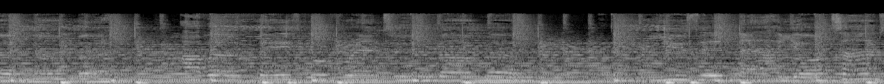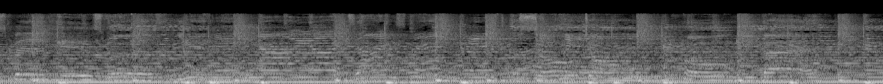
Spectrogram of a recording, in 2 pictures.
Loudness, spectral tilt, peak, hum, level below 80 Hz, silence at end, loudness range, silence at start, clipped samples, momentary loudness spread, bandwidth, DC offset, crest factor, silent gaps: -20 LUFS; -4.5 dB/octave; -4 dBFS; none; -28 dBFS; 0 s; 1 LU; 0 s; under 0.1%; 3 LU; 11.5 kHz; 0.9%; 16 dB; none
